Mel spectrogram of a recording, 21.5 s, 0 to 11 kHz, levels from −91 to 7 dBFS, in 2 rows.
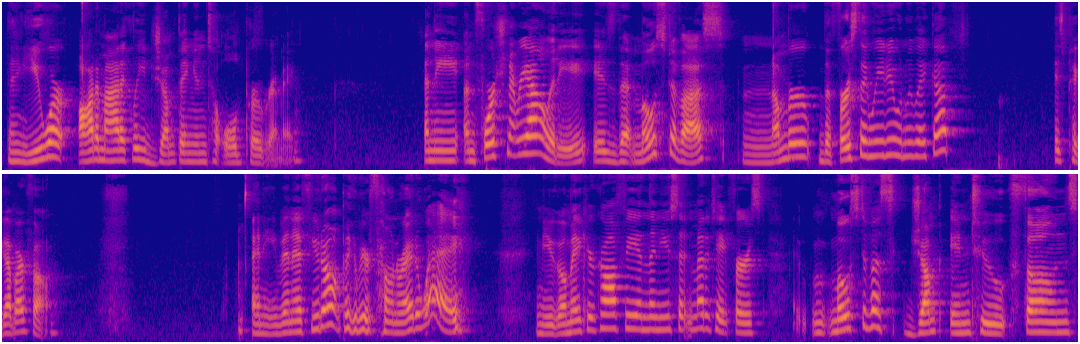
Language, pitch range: English, 175-230 Hz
